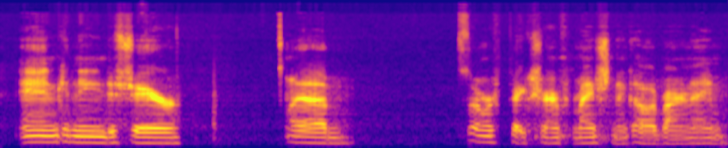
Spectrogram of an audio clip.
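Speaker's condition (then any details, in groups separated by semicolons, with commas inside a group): Facial paralysis after surgery; tongue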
